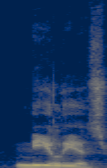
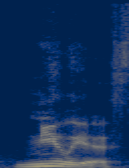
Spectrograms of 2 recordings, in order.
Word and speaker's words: Nelius: time because it does it does more like the German pronunciation so we're here today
